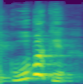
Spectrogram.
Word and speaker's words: кубики: позначає наголос тому що у нас у слові кубики наголошений перший склад Тепер давайте візьмемо ось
